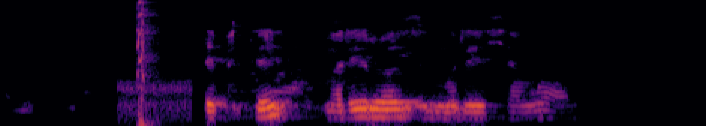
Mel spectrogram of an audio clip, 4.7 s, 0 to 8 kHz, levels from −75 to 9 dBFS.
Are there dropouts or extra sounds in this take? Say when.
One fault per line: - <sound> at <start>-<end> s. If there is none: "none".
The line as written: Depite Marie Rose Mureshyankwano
- squeak at 0.9-1.1 s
